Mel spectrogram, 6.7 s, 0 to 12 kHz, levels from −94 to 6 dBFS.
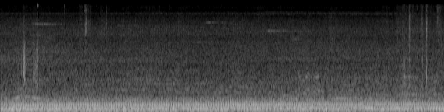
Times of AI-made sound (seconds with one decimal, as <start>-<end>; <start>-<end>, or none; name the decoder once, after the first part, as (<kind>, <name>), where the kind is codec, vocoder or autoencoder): none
